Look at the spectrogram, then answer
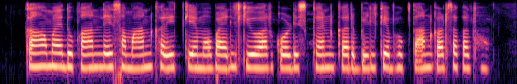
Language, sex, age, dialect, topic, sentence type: Chhattisgarhi, female, 31-35, Central, banking, question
